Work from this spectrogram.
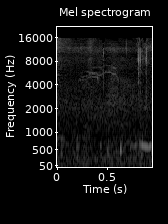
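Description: A pigeon gives a soft, brief coo close by against faint background noise.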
